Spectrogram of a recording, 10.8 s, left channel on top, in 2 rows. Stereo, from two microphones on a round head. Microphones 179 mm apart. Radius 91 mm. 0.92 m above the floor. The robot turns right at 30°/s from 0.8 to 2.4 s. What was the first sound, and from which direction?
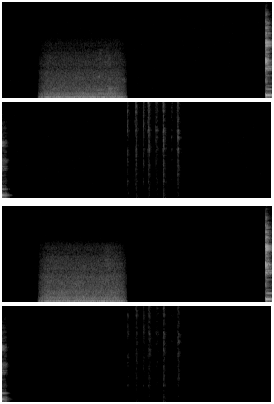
A cowbell, 15° right (ahead or behind).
